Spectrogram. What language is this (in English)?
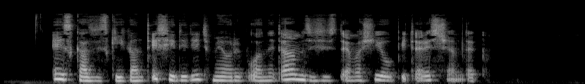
Georgian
